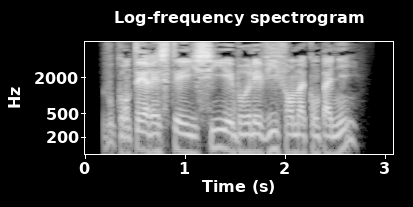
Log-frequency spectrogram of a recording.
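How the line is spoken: Casual question. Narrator (French): demandai-je d'un ton dégagé

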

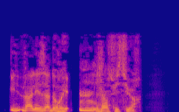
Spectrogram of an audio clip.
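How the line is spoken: Choked voice. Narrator (French): dis-je d'une voix étranglée

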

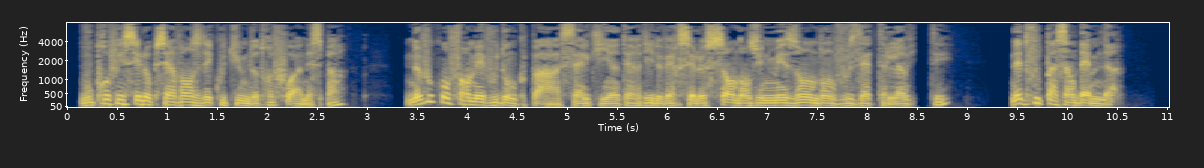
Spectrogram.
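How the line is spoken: Calm, composed tone. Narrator (French): fis-je d'un ton posé

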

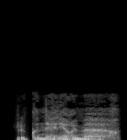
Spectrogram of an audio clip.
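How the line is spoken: Muffled voice. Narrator (French): reprit-il d'une voix sourde

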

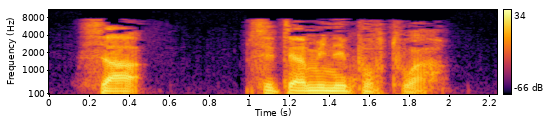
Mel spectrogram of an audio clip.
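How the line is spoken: Firm male voice. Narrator (French): me dit-il d'un ton ferme

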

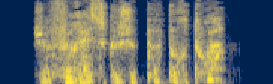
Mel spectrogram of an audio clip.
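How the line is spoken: Whisper. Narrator (French): chuchota-t-elle

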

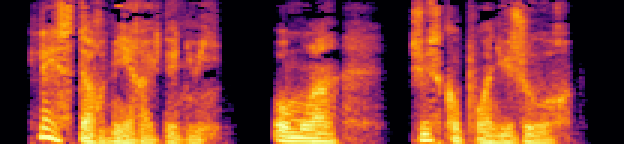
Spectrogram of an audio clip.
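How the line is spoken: Half-voiced. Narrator (French): dit le fou à mi-voix

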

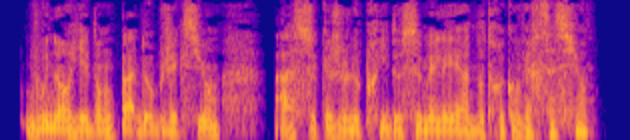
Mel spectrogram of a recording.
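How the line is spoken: Calm queen in pouring rain. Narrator (French): Malgré la pluie battante, la reine s'exprimait d'un ton aussi calme que si nous nous tenions sous un chaud soleil printanier

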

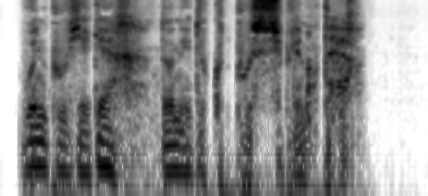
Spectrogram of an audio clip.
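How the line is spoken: Flat toneless voice. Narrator (French): répétai-je d'une voix atone

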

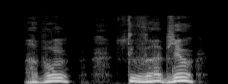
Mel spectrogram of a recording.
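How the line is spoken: Pitiful question. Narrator (French): demanda Lourdes d'un ton pitoyable

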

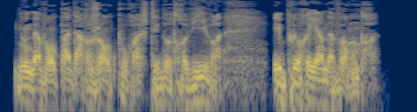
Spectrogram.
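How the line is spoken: Curt, reproachful. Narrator (French): répondit-il d'un ton sec, comme si c'était ma faute

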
